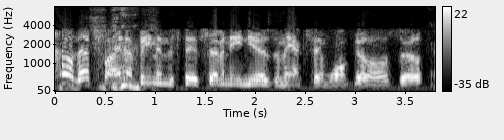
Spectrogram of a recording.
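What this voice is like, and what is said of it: Slight English accent. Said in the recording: “you have a little bit more accent than the Michigan accent. You have kind of European accent. ... Yours is just very slight.”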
